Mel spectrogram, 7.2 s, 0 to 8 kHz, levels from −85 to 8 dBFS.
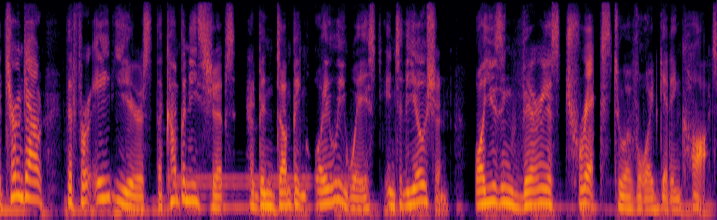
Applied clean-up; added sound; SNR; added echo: neural mask model RNNoise.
